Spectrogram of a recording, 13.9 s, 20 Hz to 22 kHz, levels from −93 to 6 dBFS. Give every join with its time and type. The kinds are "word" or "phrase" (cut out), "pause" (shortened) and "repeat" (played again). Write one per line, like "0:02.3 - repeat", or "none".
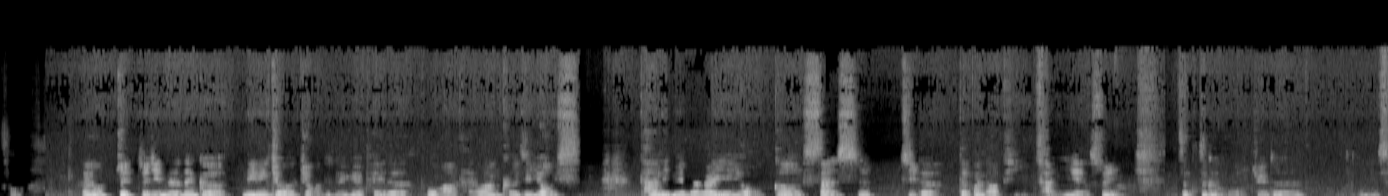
0:02.3 - pause
0:04.2 - pause
0:06.3 - pause
0:09.2 - word
0:10.3 - pause
0:11.6 - pause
